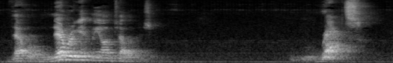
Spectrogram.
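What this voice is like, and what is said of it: Sarcastic delivery. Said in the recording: “that was sarcasm ... rats was sarcasm”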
